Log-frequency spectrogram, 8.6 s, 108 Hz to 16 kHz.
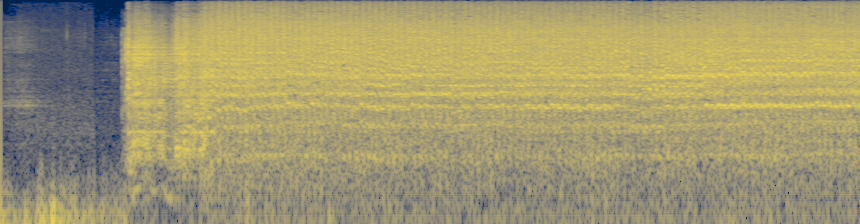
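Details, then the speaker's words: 1964 Chevrolet Impala 4-door hardtop, unrun about 40 years (last registered 1982). Fuel is poured into the float chamber of a likely gummed carburetor; it cranks, catches and runs at a fast idle on that fuel. The starter seems not to release, and a rod-knock or flex-plate noise is suspected. "Now this carburetor is probably gummed up, so it may not actually equate to putting fuel into the engine, but let's give it a shot and see."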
